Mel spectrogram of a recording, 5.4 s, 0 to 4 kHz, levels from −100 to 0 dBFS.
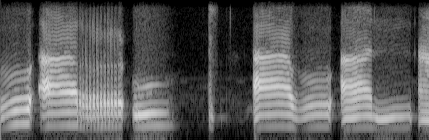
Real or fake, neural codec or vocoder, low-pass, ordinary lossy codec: real; none; 3.6 kHz; Opus, 32 kbps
